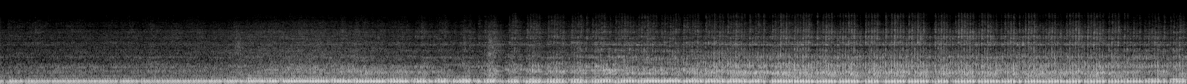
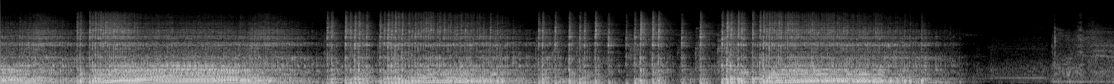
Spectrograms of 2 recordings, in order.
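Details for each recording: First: Built Mitsubishi Evo 8 with Kelford 272 cams, after a failed IAC was swapped for a 2000-up Eclipse throttle-body IAC and the tune given more fuel. Deep idle with an uneven loping pulse and slight clatter: big-cam lope. Owner says it's not 100% smooth yet. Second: Built Mitsubishi Evo 8 with Kelford 272 cams and a failed IAC swapped for an Eclipse unit, start attempt after fitting a new resistor. The engine catches and revs with blips and clatter, surges and dies. It won't hold an idle; AEM reads 14.7, cause unconfirmed.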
